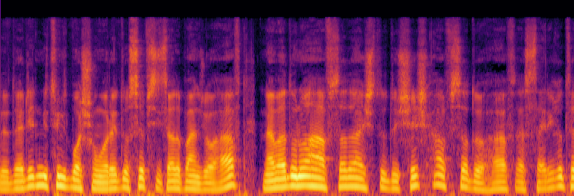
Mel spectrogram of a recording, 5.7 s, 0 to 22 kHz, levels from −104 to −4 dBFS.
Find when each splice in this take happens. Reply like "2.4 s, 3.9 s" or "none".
2.5 s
